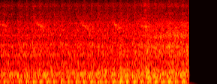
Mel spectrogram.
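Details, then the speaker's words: Honda Beat FI scooter, rough starting, left overnight after stalling and restarting; at idle it runs with uneven, lumpy low pulses, intermittently stumbling and stalling; rough idle with intermittent stumbling, DLC to be checked for stored history. "Ini motor dititipin semalam, kata orangnya mogok, berbet mati, terus tidak lama hidup lagi, tapi hidupnya berbet. Ini coba kita hidupkan. Dia hidup ya teman-teman, tapi dia kadang-kadang berbet, kadang-kadang mogok."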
